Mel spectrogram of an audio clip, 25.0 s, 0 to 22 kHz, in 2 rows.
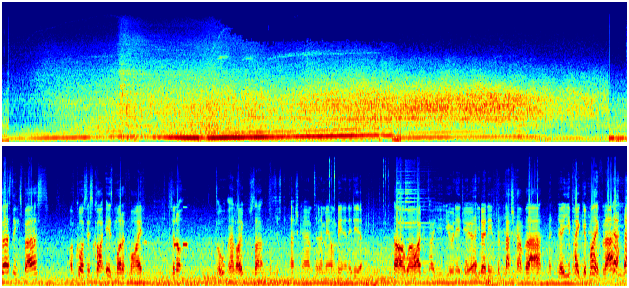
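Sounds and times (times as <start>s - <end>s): car driving past: 0.1s - 12.5s.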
